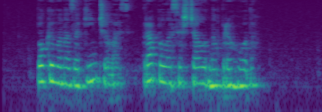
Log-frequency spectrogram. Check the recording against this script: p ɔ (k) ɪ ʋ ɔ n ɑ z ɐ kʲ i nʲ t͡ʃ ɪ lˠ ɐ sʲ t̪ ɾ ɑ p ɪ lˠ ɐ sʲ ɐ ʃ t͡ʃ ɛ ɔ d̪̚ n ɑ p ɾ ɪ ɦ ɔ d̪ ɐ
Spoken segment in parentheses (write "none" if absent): k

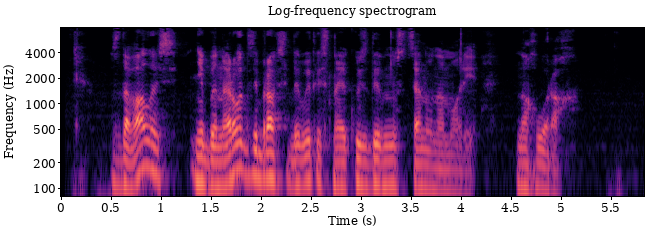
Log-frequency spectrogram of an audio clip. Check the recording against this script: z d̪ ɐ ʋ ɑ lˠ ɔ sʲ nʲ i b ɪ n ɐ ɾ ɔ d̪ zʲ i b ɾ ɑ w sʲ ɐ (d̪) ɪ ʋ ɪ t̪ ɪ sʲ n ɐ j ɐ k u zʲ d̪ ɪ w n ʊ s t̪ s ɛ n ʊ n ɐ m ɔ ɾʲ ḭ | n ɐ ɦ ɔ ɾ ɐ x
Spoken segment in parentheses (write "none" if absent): d̪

